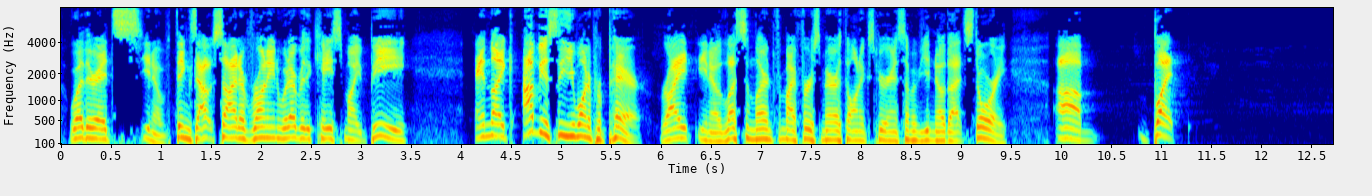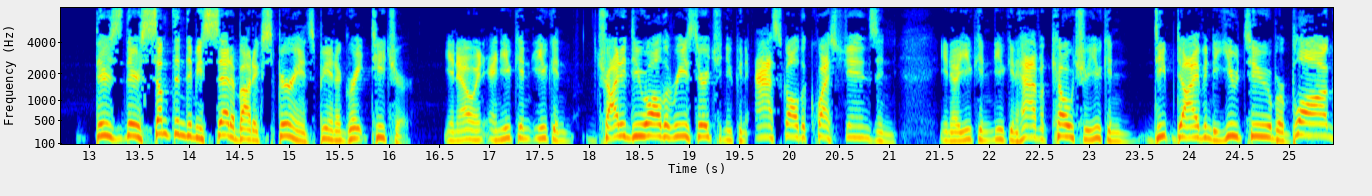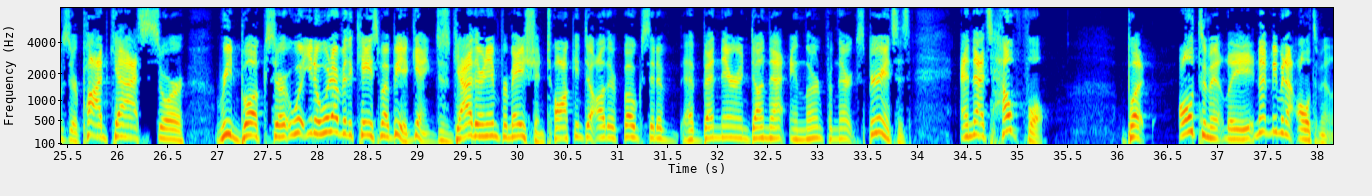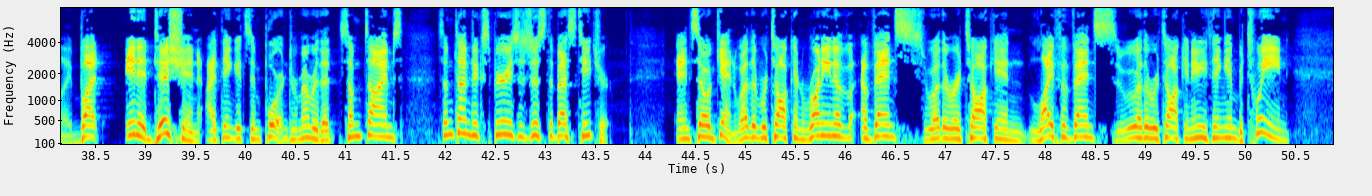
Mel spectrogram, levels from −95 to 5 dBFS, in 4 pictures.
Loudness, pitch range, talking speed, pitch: -23 LUFS, 155-205 Hz, 205 wpm, 180 Hz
